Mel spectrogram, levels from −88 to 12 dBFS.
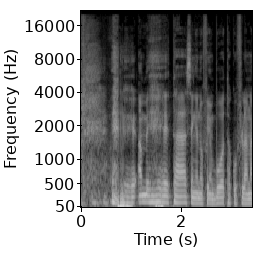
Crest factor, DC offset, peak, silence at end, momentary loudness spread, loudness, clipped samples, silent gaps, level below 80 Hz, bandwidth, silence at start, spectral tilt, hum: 16 dB; under 0.1%; -2 dBFS; 0 s; 7 LU; -20 LUFS; under 0.1%; none; -22 dBFS; over 20 kHz; 0 s; -5.5 dB/octave; none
